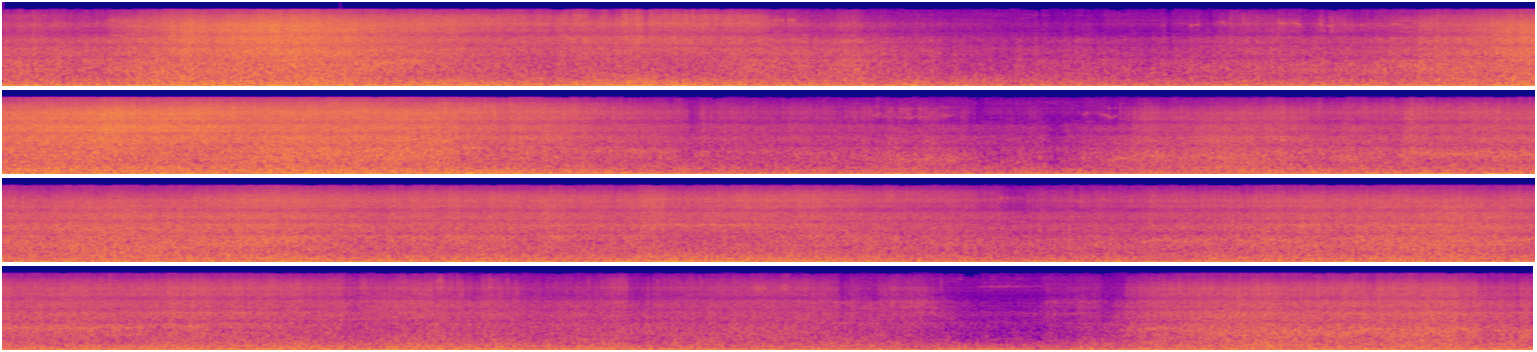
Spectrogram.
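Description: Wind rushing over the action camera's microphone in paraglider flight: a loud, continuous buffeting that swells and eases in gusts.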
